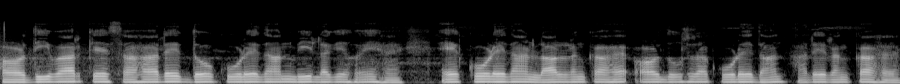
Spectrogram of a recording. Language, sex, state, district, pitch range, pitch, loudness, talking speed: Hindi, male, Chhattisgarh, Sukma, 115-120 Hz, 115 Hz, -19 LUFS, 155 wpm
